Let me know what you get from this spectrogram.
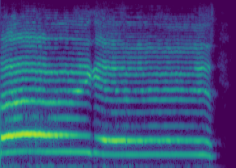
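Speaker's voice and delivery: very high, muffled, with "guys" drawn out. Imitating a player whose audio sounds muffled: imitating a muffled voice behind a fan. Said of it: "you sound like you're behind a fan".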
